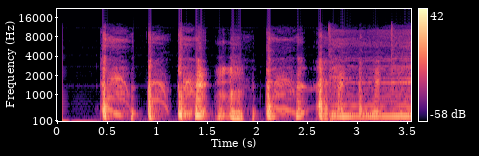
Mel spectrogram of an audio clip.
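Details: In a cough-drop TV commercial, an adult gives a run of about six short, voiced, acted coughs, followed by music at the end: a simulated cough.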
